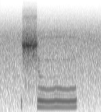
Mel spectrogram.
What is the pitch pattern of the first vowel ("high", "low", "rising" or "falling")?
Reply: high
